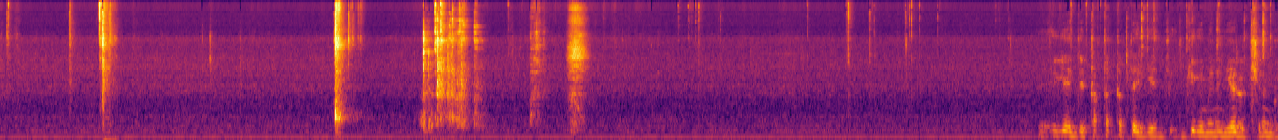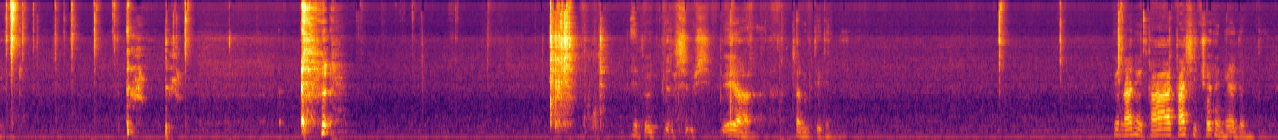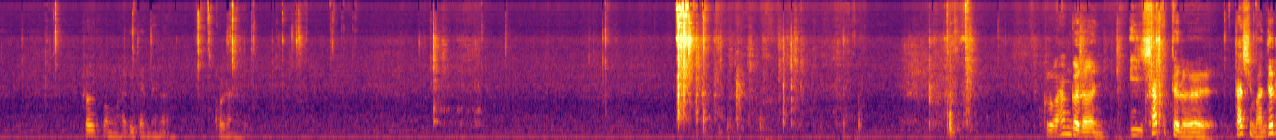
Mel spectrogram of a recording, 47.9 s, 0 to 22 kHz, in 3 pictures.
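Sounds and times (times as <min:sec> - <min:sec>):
steady low hum: 0:00.0 - 0:47.9
man coughing: 0:17.6 - 0:18.3, 0:19.7 - 0:20.4.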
